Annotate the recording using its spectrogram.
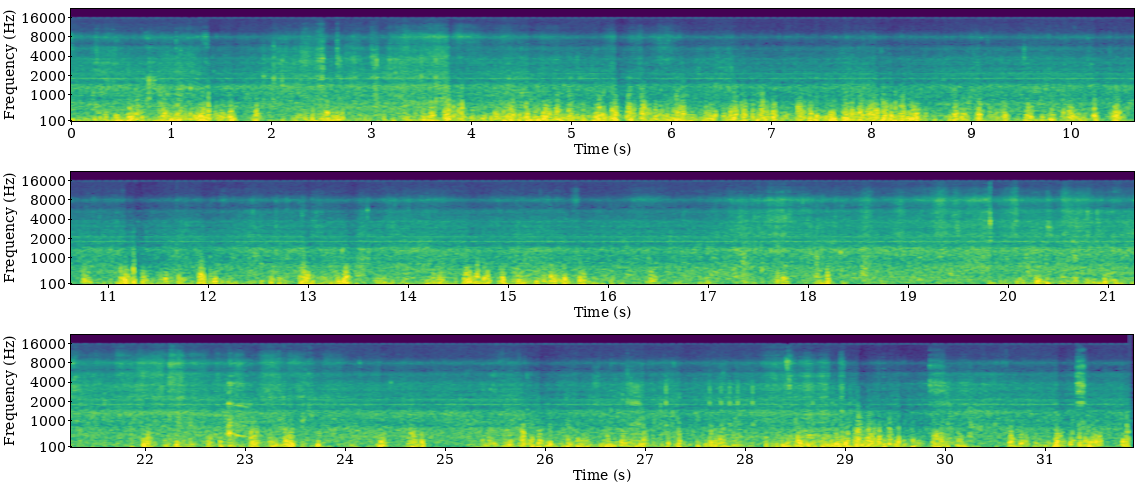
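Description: Wind buffeting the camcorder microphone on an open boat, in gusts that rise and fall, over the wash of choppy sea water.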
